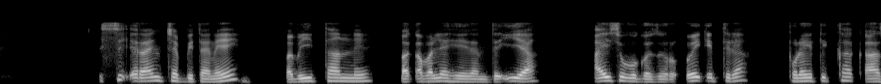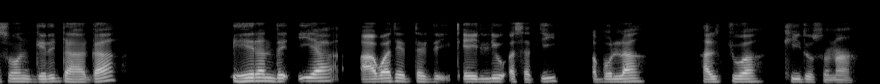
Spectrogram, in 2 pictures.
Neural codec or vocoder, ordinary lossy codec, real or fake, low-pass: autoencoder, 48 kHz, 32 numbers a frame, DAC-VAE, trained on Japanese speech; Opus, 64 kbps; fake; 7.2 kHz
